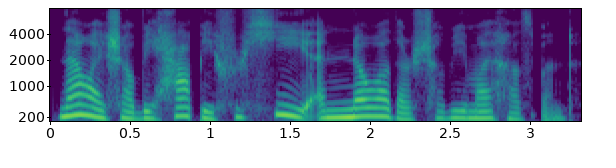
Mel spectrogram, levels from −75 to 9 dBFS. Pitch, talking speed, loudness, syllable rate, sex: 185 Hz, 255 wpm, -16 LUFS, 5.3 syllables/s, female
